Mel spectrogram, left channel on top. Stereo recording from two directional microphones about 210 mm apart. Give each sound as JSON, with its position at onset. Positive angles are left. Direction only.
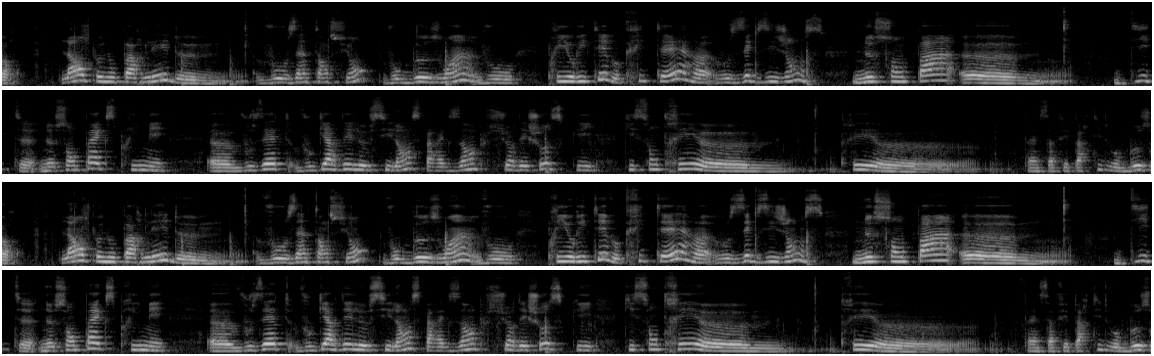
{"t": 0.9, "sound": "speech", "side_deg": -35}
{"t": 4.1, "sound": "speech", "side_deg": -15}
{"t": 4.4, "sound": "speech", "side_deg": -35}
{"t": 11.3, "sound": "speech", "side_deg": -35}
